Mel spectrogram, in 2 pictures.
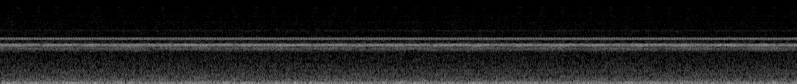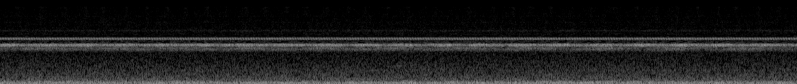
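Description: A cricket gives a steady, high-pitched shrill trill that runs without a break over a low background rumble.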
